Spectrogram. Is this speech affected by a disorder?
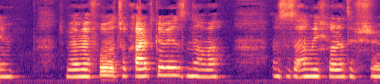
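Yes: spasticity from birth; multiple sclerosis.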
